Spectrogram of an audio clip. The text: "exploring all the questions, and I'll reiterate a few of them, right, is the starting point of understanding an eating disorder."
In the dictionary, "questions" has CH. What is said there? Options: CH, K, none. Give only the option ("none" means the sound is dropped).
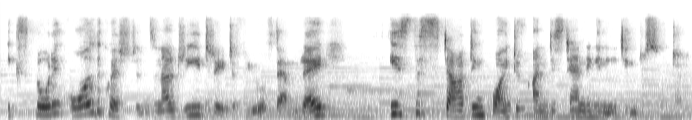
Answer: CH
